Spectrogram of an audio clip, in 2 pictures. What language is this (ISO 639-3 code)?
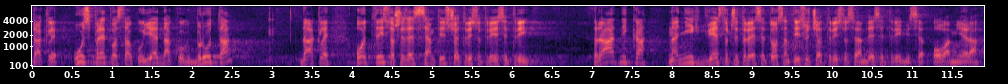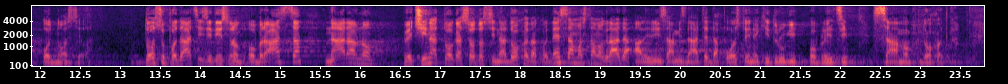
hrv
